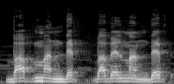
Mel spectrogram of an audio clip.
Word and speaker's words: Bab el Mandeb: Dominando el estrecho de el estrecho que yo le llamo de Etiopía porque me equivoco siempre con la pronunciación. Melamdet, creo que era el nombre de Etiopía, el estrecho que está allí. Les voy a decir el nombre correcto. Siempre me pasa.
